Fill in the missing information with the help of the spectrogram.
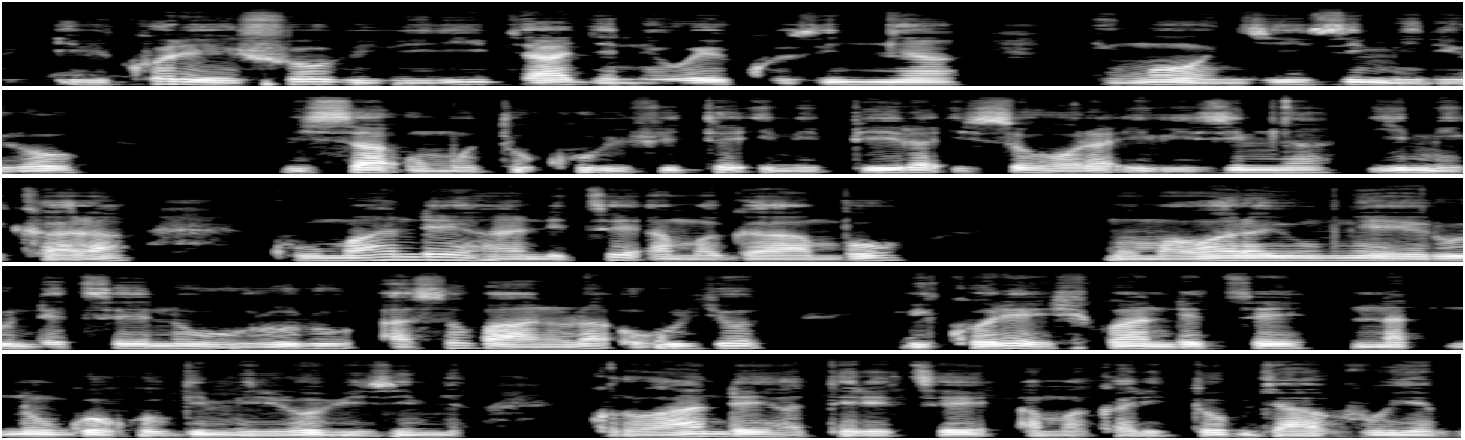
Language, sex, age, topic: Kinyarwanda, male, 25-35, government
